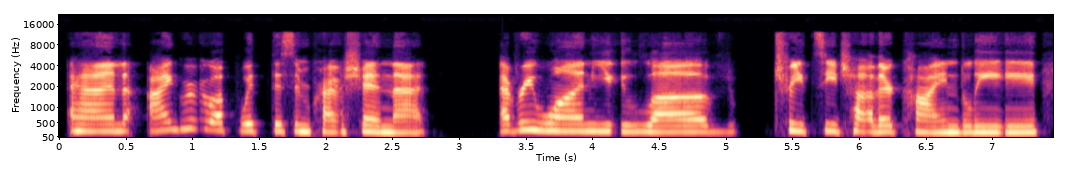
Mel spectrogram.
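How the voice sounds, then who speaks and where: A woman's voice: mid-range voice, steady tone, takes it slowly, sharp tone, clear, resonant tone, dry recording, studio quality. A woman hosting a podcast, upbeat and encouraging as she introduces a guest and asks questions. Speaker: podcast host. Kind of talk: podcast interview.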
